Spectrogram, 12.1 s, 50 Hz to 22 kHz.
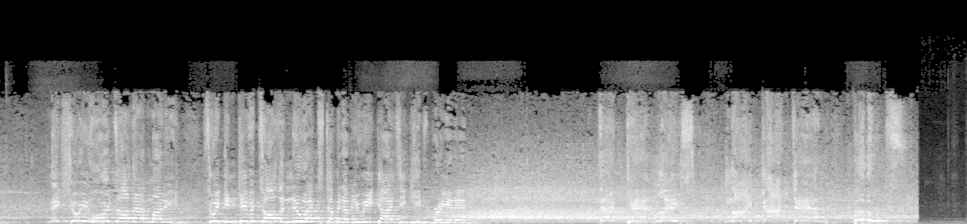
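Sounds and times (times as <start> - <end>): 
large wrestling crowd cheering during a promo: 0.0 - 11.5
speech: 0.6 - 6.4
whoops and scattered yells: 5.8 - 11.5.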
